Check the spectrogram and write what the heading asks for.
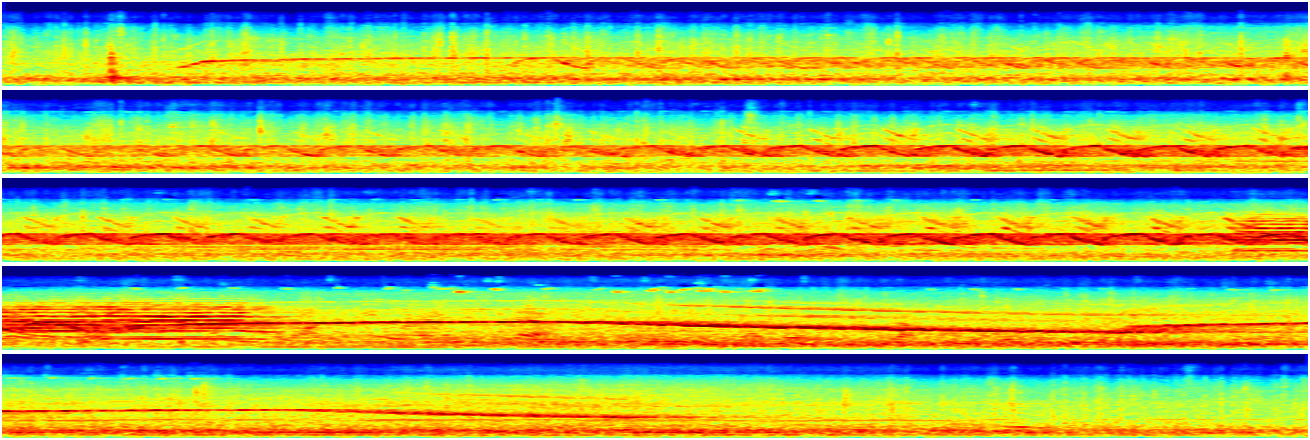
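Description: Emergency vehicle siren passing along the street, getting louder and then fading. A fast warbling yelp runs for most of the first twenty seconds, broken near its loudest point by a brief run of harsh horn blasts, then gives way to slow rising and falling wails.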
